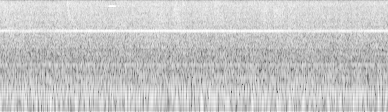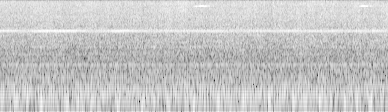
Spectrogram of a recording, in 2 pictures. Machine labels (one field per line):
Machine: pump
